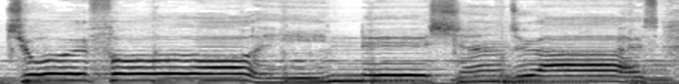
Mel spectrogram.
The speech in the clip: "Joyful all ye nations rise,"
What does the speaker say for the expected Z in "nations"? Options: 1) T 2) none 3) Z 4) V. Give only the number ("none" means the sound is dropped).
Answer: 3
